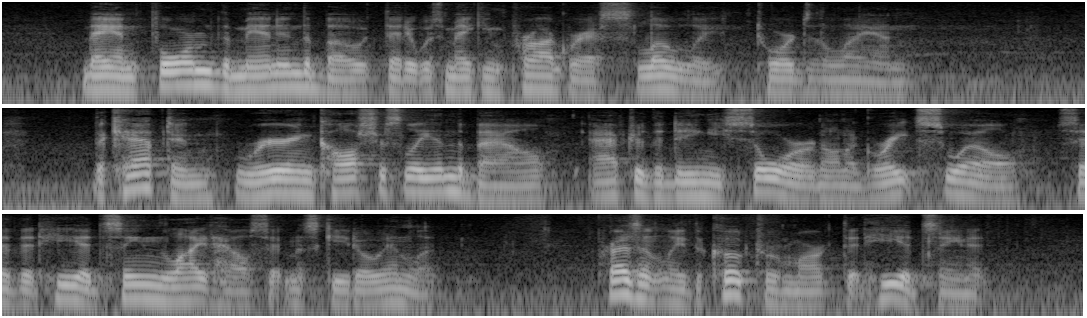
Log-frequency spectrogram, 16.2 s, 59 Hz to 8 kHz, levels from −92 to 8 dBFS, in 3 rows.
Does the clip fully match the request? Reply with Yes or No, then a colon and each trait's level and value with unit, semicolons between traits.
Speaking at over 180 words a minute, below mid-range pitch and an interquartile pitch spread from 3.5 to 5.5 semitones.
Yes: average, 190 wpm; low, 110 Hz; average, 4.7 semitones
